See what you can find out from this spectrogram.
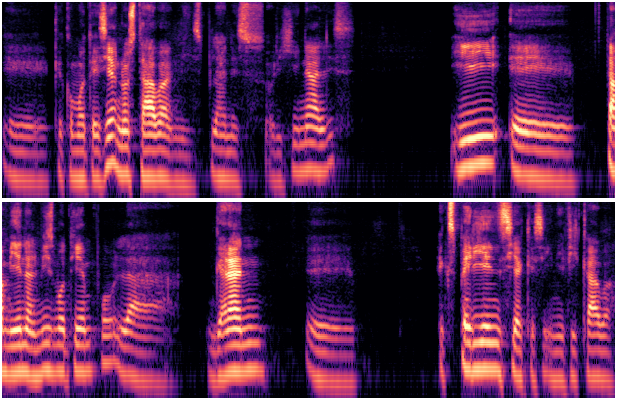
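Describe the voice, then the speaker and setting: A man at medium pitch and a very slow pace, with long, frequent pauses, on a very clean recording with a silent background. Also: ordinary pitch variation. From Mérida, Yucatán, Mexico. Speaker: ambassador, diplomat. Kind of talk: interview answer. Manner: hesitant, reflective.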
